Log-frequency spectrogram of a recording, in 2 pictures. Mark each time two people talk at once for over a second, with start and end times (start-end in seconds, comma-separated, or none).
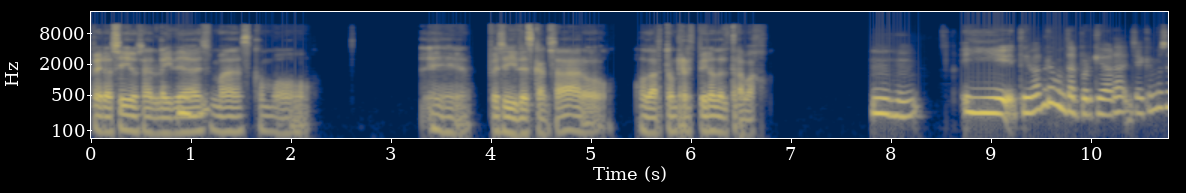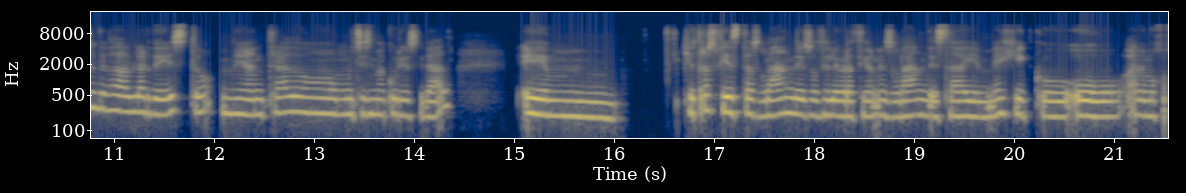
none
